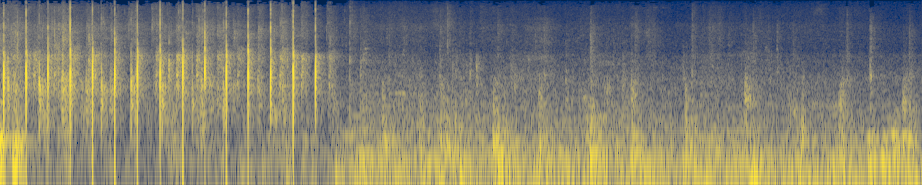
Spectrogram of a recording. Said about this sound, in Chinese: 是来自我们中国软件行业协会共创软件分会的秘书长杨春燕女士，希望她给大家过来讲一下我们这个大赛的有关情况，希望大家给点掌声。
